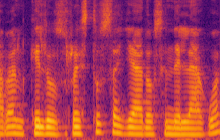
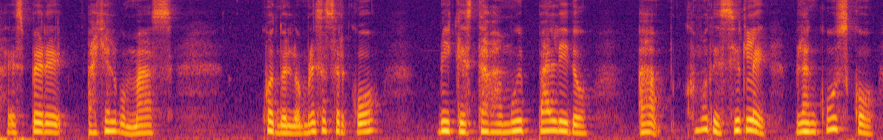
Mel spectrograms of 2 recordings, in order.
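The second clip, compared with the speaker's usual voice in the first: distressed mother; 5 semitones higher than usual. Acted. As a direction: plead helplessly, as a mother who blames herself. Olga in distress, self-blaming.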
